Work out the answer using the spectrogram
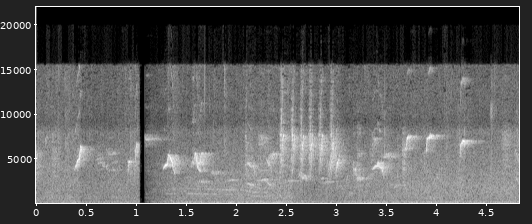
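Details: Ninja sunbird singing over a constant rain-like hiss. Sharp, high chirps come in short bursts, with a fast trill of clipped notes near the middle and a brief gap early on.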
